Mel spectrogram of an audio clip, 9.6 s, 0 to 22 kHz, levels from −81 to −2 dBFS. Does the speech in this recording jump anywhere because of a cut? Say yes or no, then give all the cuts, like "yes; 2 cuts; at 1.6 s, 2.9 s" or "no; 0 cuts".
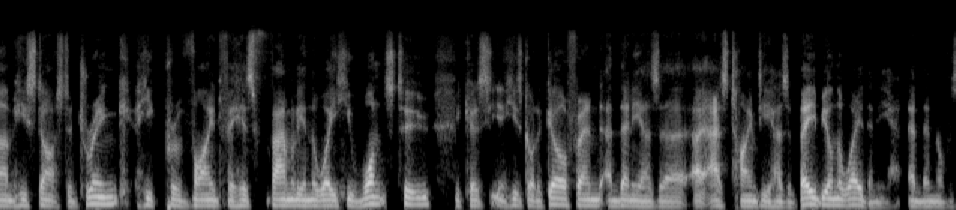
yes; 3 cuts; at 1.5 s, 4.5 s, 7.6 s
